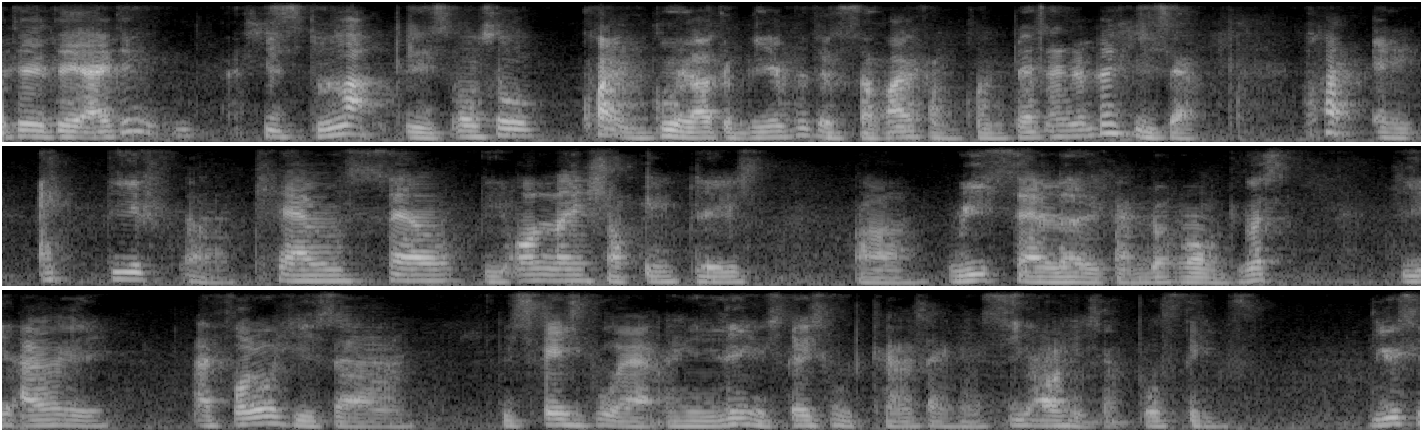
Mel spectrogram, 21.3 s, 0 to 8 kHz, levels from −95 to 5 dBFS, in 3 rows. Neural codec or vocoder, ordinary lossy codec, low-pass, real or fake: codec, 44.1 kHz, 3.4 kbps, Pupu-Codec; Opus, 24 kbps; 7.2 kHz; fake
